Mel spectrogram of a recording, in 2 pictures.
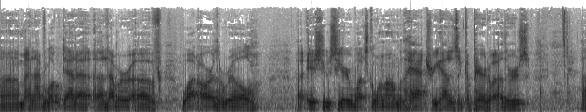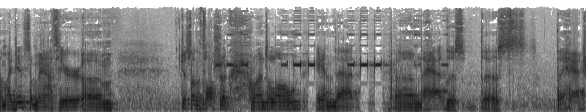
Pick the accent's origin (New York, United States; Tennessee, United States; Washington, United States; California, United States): Washington, United States; Yakima; I'm here from Yakima.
